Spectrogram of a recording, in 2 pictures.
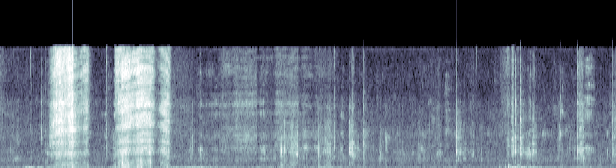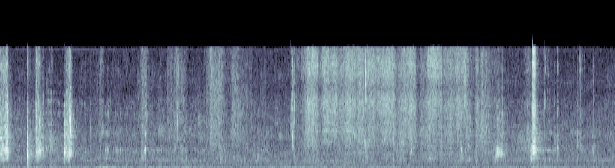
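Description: A person eating spaghetti peperoncino: noodles slurped loudly twice in quick succession near the start, then chewing and a plastic fork clicking and scraping against the bowl.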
